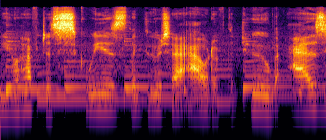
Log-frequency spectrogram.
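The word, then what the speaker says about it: gutta: The lines are called Guta. It's spelled G-U-T-T-A, and this is black Guta.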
